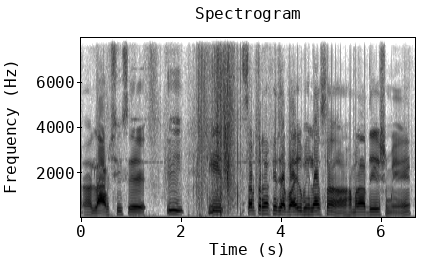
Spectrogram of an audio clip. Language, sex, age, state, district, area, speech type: Maithili, male, 60+, Bihar, Sitamarhi, rural, spontaneous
